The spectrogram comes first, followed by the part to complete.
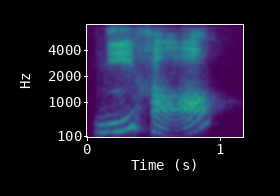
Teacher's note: The second rule that you have is basically when you have 2 third tones together. Okay, if the first word is a third tone and followed by another third tone, then the first third tone is expressed as 3-5, which is the second tone.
